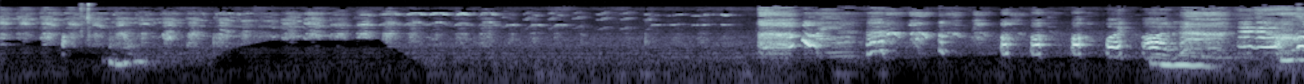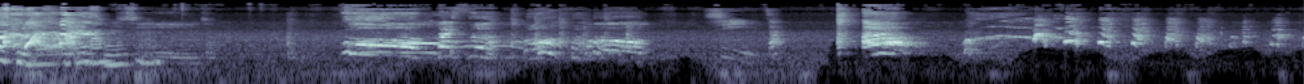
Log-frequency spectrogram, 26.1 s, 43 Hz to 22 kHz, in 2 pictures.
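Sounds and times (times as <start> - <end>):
laughter: 0.0 - 14.2, 17.8 - 19.6, 22.7 - 26.0
speech: 11.4 - 15.1.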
